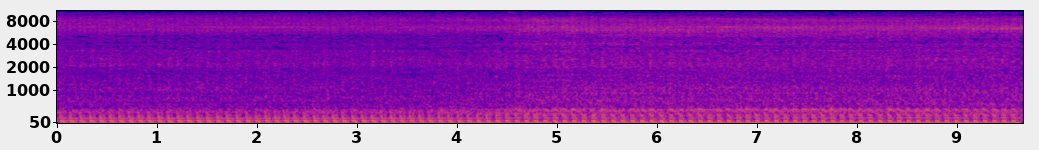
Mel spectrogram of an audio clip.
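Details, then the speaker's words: Fuel-injected motorbike with a hard-starting complaint, after clearing the sensor and resetting the standard ISC, engine connected to a diagnostic tool: even steady idle at the normal 1200 rpm, about three pulses a second, no misses or surging; normal idle. "Nah, ini normal. Langsamnya kita bisa lihat di sini ya. Normal kan akan diangkaat 1200."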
